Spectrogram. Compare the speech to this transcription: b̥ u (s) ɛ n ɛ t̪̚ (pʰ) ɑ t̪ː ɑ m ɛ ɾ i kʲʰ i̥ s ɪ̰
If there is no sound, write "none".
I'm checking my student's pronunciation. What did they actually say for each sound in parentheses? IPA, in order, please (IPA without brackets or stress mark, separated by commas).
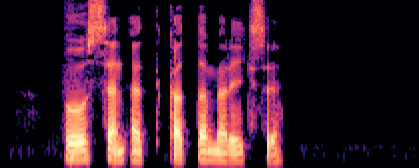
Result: s, kʰ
